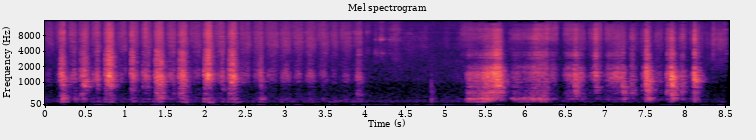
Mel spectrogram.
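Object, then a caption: Scratch-art card with black coating over foil, wooden stylus. A wooden stylus scratches a flat, thin scratch-art page coated in black over gold foil, making quick, dry rasping strokes in an uneven rhythm. After a brief quiet pause, a longer, louder scrape is followed by more short strokes.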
